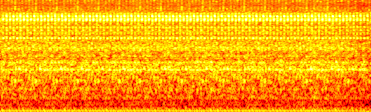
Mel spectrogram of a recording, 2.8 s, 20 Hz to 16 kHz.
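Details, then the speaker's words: 2020 Jeep Wrangler JL EcoDiesel after fuel filter replacement and a drive around the block: the air has purged from the fuel system. An even, steady diesel idle with smooth, regular clatter and no misses; back to normal. "air is all out of the system now we're back to normal"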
